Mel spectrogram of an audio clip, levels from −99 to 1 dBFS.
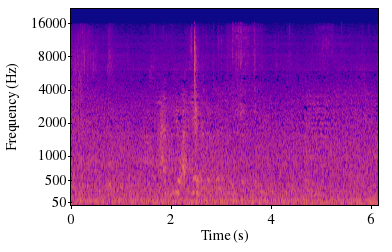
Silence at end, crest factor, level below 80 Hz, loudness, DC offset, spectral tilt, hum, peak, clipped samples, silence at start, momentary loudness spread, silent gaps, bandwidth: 0 s; 26 dB; -46 dBFS; -39 LUFS; under 0.1%; -4.5 dB/octave; none; -12 dBFS; under 0.1%; 0 s; 8 LU; none; 16.5 kHz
